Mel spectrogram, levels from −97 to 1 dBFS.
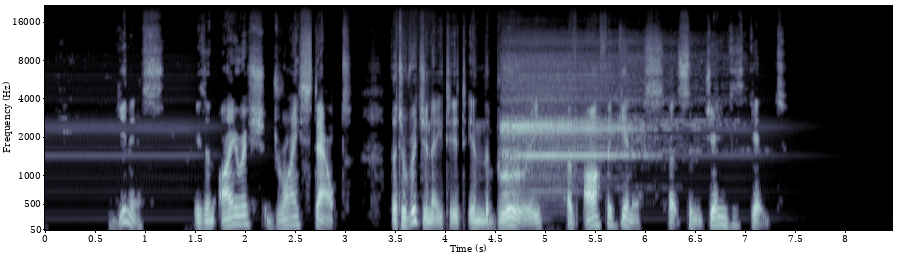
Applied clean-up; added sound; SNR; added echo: classical method spectral subtraction.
